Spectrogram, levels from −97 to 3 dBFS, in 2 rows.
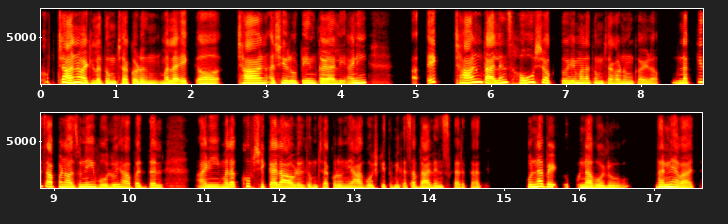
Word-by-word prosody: खूप - - -13
छान 285 -2 +7
वाटलं 225 -6 +3
तुमच्याकडून 205 -1 +1 0.2
मला 205 +2 +3
एक 220 -1 -6
अ, 195 -2 0 0.3
छान 245 +1 +4
अशी 240 +1 +3
रुटीन 225 +1 +1
कळाली 215 -1 +1
आणि 235 +5 +2 0.6
अ, - - -9 0.2
एक 305 +8 0 0.3
छान 265 +5 +5
बॅलन्स 250 +5 +3
होऊ 255 +5 +2
शकतो, 235 -5 -3
हे 225 +1 0
मला 230 0 +1
तुमच्याकडून 205 -2 -2
कळलं. 180 -3 -7 0.4
नक्कीच 305 +6 -2
आपण 245 -1 +1
अजूनही 225 +2 +1
बोलू 205 +2 -1
ह्याबद्दल 200 -1 -5 0.6
आणि 215 +2 -1
मला 220 +1 0
खूप 285 -1 -4
शिकायला 235 -2 -1
आवडेल 210 -3 0
तुमच्याकडून 200 0 -5
ह्या 195 0 -2
गोष्टी 205 +2 -5
तुम्ही 205 -1 -4
कसं 200 +2 -5
बॅलन्स 185 +1 -3
करतात. 175 -1 -8 0.6
पुन्हा 250 +3 +5
भेटू, 230 -2 0
पुन्हा 220 0 +3
बोलू. 185 -2 -2 0.5
धन्यवाद. 220 -7 +4
220 Hz, 150 wpm, -19 LUFS, 200-240 Hz, 0.6 s, छान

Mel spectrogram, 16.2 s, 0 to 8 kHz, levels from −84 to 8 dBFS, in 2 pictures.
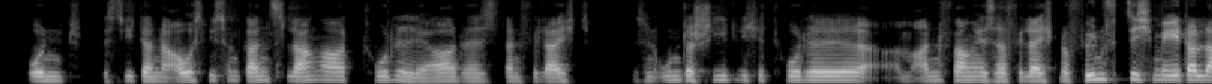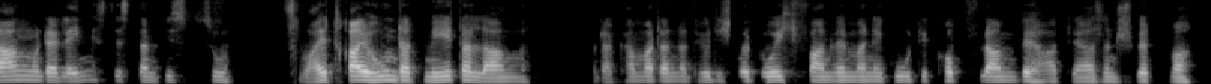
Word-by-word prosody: Und 145 -1 -1
das 135 - -16
sieht 150 0 -10
dann 140 -2 +1
aus 145 +3 +1
wie 165 - -9
so 160 - -11
'n 155 - -12
ganz 150 0 -1
langer 155 +1 +1
Tunnel, 155 -2 -3
ja? 135 +2 0
Da 135 -1 -7
ist 135 0 -12
dann 145 - -5
vielleicht 135 0 -3 0.3
das 145 - -26
sind 145 - -11
unterschiedliche 160 +1 -5
Tunnel. 155 -1 +4
Am - - -18
Anfang 150 +1 -1
ist 145 -1 -3
er 145 - +1
vielleicht 145 -1 +1
nur 145 - -1
50 190 +1 +2
Meter 170 0 +6
lang 160 0 +4
und 160 - -5
der 145 - +3
längste 155 +3 -6
ist 155 0 -15
dann 145 -1 -5
bis 155 -1 -15
zu 145 -2 -11 0.3
200, 130 +2 0
300 155 -1 +7
Meter 155 +3 +2
lang. 135 -1 +1 0.5
Und - - -28
da 120 - -9
kann 140 +3 -11
man 145 0 -2
dann 140 0 -3
natürlich 140 0 -10
nur 155 - -1
durchfahren, 150 -1 -1
wenn 145 0 -2
man 145 -1 -4
'ne 140 -1 -7
gute 150 0 -8
Kopflampe 150 -2 -1
hat, 130 +1 -11
ja? 130 0 -4
Sonst 135 -1 -11
wird 140 0 -1
man 135 -2 -1
150 Hz, 215 wpm, -24 LUFS, 140-155 Hz, 0.5 s, 300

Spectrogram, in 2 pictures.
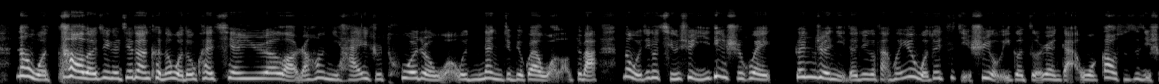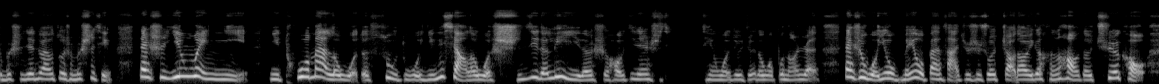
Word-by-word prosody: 那 395 0 +5
我 225 -11 +4
到 375 - +6
了 255 -2 +7
这 300 +2 -1
个 275 -1 +1
阶 315 +4 -1
段， 305 -3 +3
可 280 -1 +1
能 265 +3 +1
我 265 - +3
都 230 +2 +2
快 270 +1 0
签 270 0 -1
约 275 0 +1
了， 255 -8 +2
然 215 +1 -4
后 300 +5 -3
你 235 -4 -2
还 210 0 -5
一 270 - -1
直 235 -1 -7
拖 290 +4 +1
着 250 -6 +2
我， - - -5
我 230 - +1
那 230 +7 -1
你 240 - -1
就 235 +2 -5
别 220 +1 0
怪 225 0 +2
我 200 - -1
了， - - -14
对 - - -2
吧？ 200 -4 +1 0.2
那 360 0 -1
我 220 - +1
这 290 - -4
个 310 - +1
情 245 -4 -3
绪 315 +4 -1
一 245 0 -3
定 345 +1 +2
是 270 -1 -4
会， 250 -5 +1 0.2
跟 345 -1 +1
着 295 -4 +4
你 225 -7 -3
的 205 - -3
这 235 - -4
个 235 - -1
反 215 - -9
馈 245 - -6
因 280 - -5
为 360 - -1
我 335 - 0
对 285 - -5
自 310 - -12
己 340 +6 -12
是 310 - -2
有 260 - -2
一 - - -7
个 220 -2 -2
责 - - -4
任 230 -3 -1
感， 210 - -5
我 215 -2 -1
告 295 +6 +1
诉 225 -3 -12
自 245 +3 -7
己 - - -7
什 220 - -7
么 230 - -4
时 230 -1 -8
间 245 0 +1
段 255 0 -1
要 - - -3
做 255 +1 -2
什 225 -2 -4
么 235 - -3
事 275 - -4
情。 - - -6 0.2
但 345 -2 +6
是 315 +1 0
因 370 +5 +6
为 390 -7 +6
你， 230 -3 -2 0.2
你 235 -2 -3
拖 345 - +3
慢 335 -9 +3
了 220 - +4
我 215 -1 -1
的 - - -5
速 290 - -3
度， 210 -1 -3
影 225 - 0
响 340 - +2
了 205 - -1
我 210 -2 +1
实 215 +3 0
际 310 +7 0
的 260 -3 +2
利 330 -1 +4
益 205 - 0
的 200 +1 0
时 210 0 -9
候， 205 -1 -4
这 245 - -8
件 235 0 -3
事 200 - -10
情 - - -19 0.3
情 215 -1 -8
我 205 -2 -4
就 220 +2 -4
觉 220 +2 -7
得 215 - -2
我 215 - -3
不 230 - -5
能 210 -1 -6
忍。 225 0 -3 0.2
但 345 -1 +5
是 320 +1 +4
我 230 -8 +4
又 265 +4 +2
没 225 +4 -2
有 305 - +3
办 240 +1 -2
法， - - -4
就 230 +3 -8
是 225 +1 -7
说 230 +1 0
找 215 - -3
到 225 0 +1
一 - - -1
个 245 - 0
很 245 0 -6
好 205 - +1
的 210 0 -3
缺 295 +8 -1
口， - - 0
245 Hz, 360 characters per minute, -23 LUFS, 220-290 Hz, 0.3 s, 了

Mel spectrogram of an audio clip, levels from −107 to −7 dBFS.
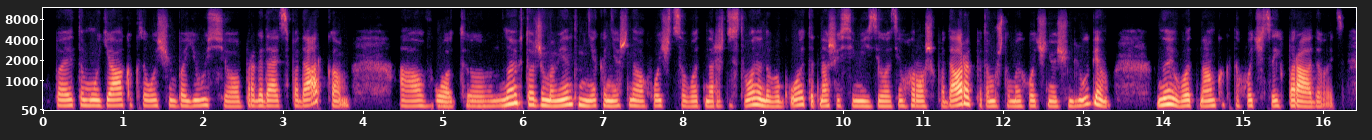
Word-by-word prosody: Поэтому 185 0 +1
я 185 0 +3
как-то 185 -1 -9
очень 175 0 -3
боюсь, 180 +3 -2
э, 155 -1 -3
прогадать 175 -1 -1
с - - -9
подарком. 185 - -1 0.6
А, 170 0 -3
вот. 155 -2 -1 0.2
Э, 170 - -6
ну 165 +8 +2
и - - +3
в - - -18
тот 205 -3 0
же 190 - +2
момент 185 +5 +5
мне, 175 -2 +2
конечно, 175 0 0
хочется 175 +1 -6
вот 160 0 -5
на 160 0 0
Рождество, 175 +4 -2
на 205 - +6
Новый 160 -2 +1
год 200 +4 -1
от - - -8
нашей 175 +1 -2
семьи 165 -1 0
сделать 160 0 -4
им 170 - -2
хороший 165 -1 -2
подарок, 190 +9 +5
потому 165 -3 -1
что 165 0 -12
мы 160 0 0
их 165 +1 -12
очень 170 -1 -3
очень 160 +1 -5
любим, 180 0 +2 0.6
ну 205 +3 +6
и 225 - +9
вот 175 -1 +3
нам 170 +3 +1
как-то 195 -4 -15
хочется 175 0 -5
их 170 -2 -4
порадовать. 155 -3 0
175 Hz, 180 wpm, -23 LUFS, 165-185 Hz, 0.6 s, и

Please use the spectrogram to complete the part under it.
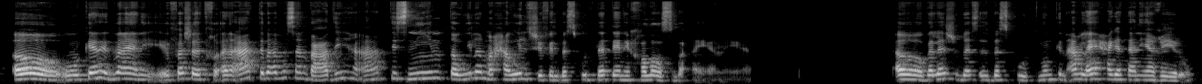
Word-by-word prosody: آه، 240 -3 +7
وكانت 255 +5 +1
بقى 265 -2 +3
يعني 230 -3 -4
فَشَلت 245 0 0
خ 230 - -7
أنا 215 +1 0
قعدت 270 - +1
بقى 280 +1 -1
مثلًا 285 -2 -1
بعديها 245 +6 -2
قعدت 255 +5 -8
سنين 270 +3 +2
طويلة 245 +5 +1
ما 285 - -3
أحاولش 235 +1 -1
في 205 0 -4
البسكوت 200 +2 -5
ده 210 - +2
تاني 210 -1 -3
خلاص 200 -2 -1
بقى - - -10
يعني - - -19 1.5
آه 230 -2 +5
بلاش 240 +4 0
بس 210 0 -5
بسكوت، 205 -2 -6
ممكن 225 +2 -8
أعمل 240 -1 0
أي 240 +3 +4
حاجة 230 -2 0
تانية 210 -1 -1
غيرُه. 195 0 -3
230 Hz, 165 wpm, -22 LUFS, 210-255 Hz, 1.5 s, آه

